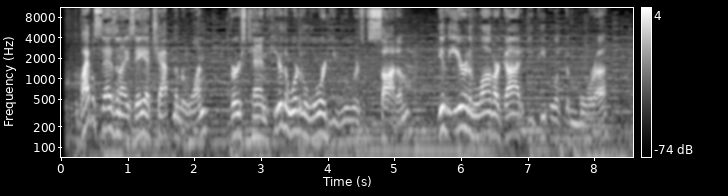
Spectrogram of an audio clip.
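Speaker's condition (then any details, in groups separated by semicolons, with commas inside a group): No condition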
